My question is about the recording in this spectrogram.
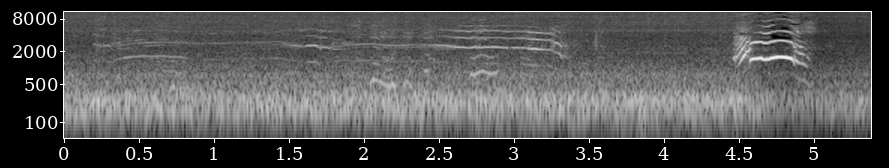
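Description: A toddler's thin, high-pitched cries and gliding squeals, ending in one loud short squeal about four and a half seconds in, over the steady noise of an airliner cabin.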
